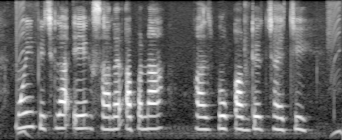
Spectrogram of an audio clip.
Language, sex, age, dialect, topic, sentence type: Magahi, female, 18-24, Northeastern/Surjapuri, banking, question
